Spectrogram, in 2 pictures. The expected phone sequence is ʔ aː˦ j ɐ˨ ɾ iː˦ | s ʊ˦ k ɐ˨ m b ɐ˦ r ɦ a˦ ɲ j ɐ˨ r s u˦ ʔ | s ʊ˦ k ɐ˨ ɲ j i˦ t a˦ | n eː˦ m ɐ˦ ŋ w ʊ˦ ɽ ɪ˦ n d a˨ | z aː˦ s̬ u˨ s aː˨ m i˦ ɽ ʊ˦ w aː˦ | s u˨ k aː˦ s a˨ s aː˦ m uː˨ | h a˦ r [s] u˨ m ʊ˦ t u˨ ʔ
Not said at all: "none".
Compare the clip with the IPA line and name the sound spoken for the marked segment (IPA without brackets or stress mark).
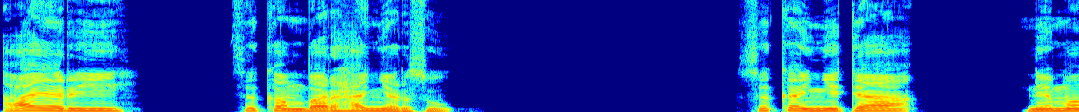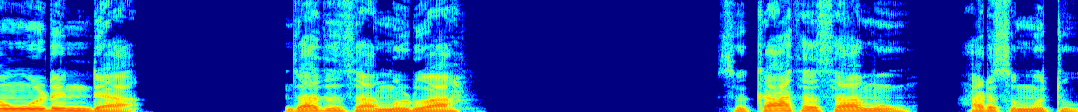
s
